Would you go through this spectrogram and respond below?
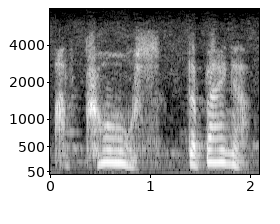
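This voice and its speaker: An actor playing an earnest, deferential detective constable who is easily puzzled, in a radio crime drama. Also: male voice, sits high, lively intonation, slow. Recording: muffled radio drama recording.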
